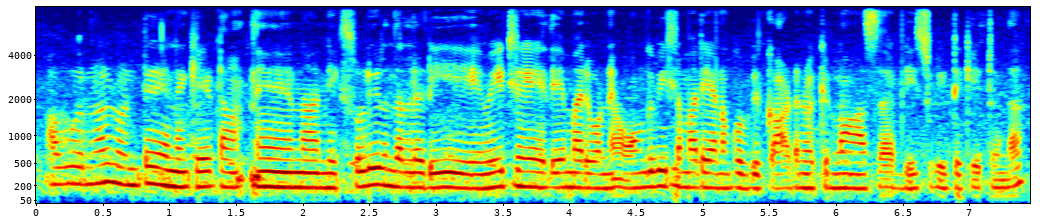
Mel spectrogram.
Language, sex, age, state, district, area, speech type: Tamil, female, 18-30, Tamil Nadu, Karur, rural, spontaneous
